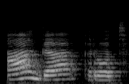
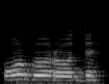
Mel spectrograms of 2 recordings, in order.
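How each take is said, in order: First: The first two vowels sound like 'a'. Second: The first two vowels sound like 'o'. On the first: The speaker calls it right. "The first two o you read like a" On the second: The speaker calls it wrong. "not ogorod"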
